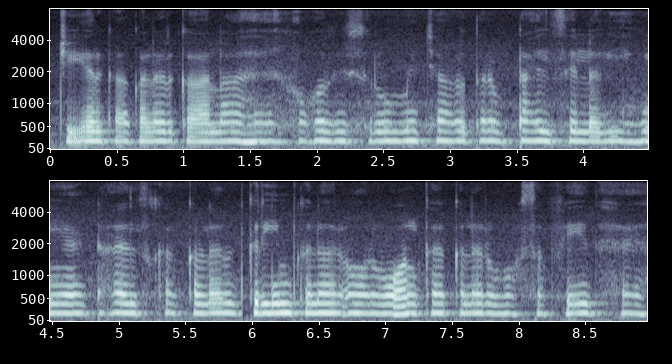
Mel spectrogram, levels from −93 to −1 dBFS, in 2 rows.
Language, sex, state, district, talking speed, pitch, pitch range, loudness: Hindi, female, Uttar Pradesh, Deoria, 180 wpm, 195 Hz, 190-200 Hz, -16 LUFS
